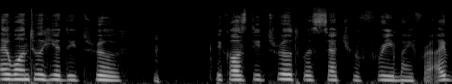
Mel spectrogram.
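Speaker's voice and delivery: fond, affectionate, loving delivery. Imitating the way she speaks after praising it: Melania Trump impression. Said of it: "I also love the way she speaks".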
